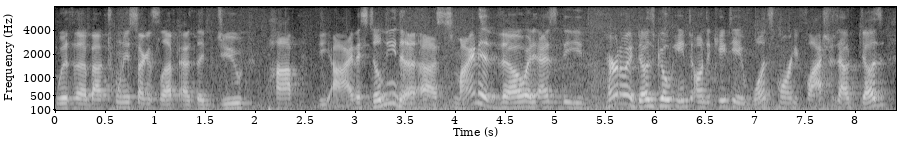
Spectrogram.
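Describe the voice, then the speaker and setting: Excitable young male esports caster. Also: fairly quick, hardly any pauses, faint music behind. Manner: excitable, speeds up and rises in pitch during fights. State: has the hiccups. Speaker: play-by-play caster. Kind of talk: esports play-by-play commentary.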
